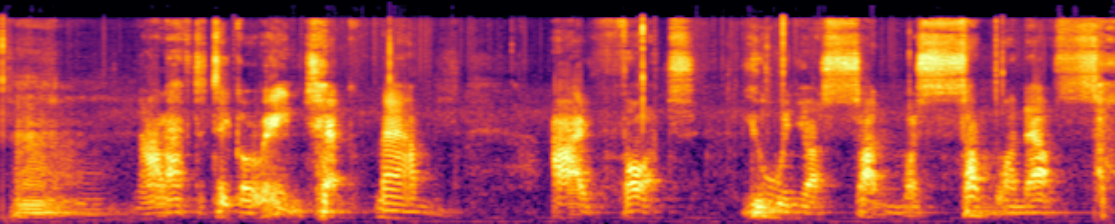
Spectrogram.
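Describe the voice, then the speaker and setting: A man growls in a put-on character voice at a medium pitch. He talks at a very slow pace. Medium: old radio play. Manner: taunting, mocking.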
